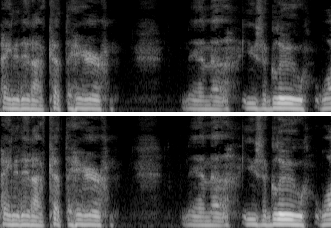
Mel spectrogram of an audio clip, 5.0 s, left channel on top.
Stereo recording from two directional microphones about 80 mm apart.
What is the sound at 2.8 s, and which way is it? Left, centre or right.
Speech, right.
